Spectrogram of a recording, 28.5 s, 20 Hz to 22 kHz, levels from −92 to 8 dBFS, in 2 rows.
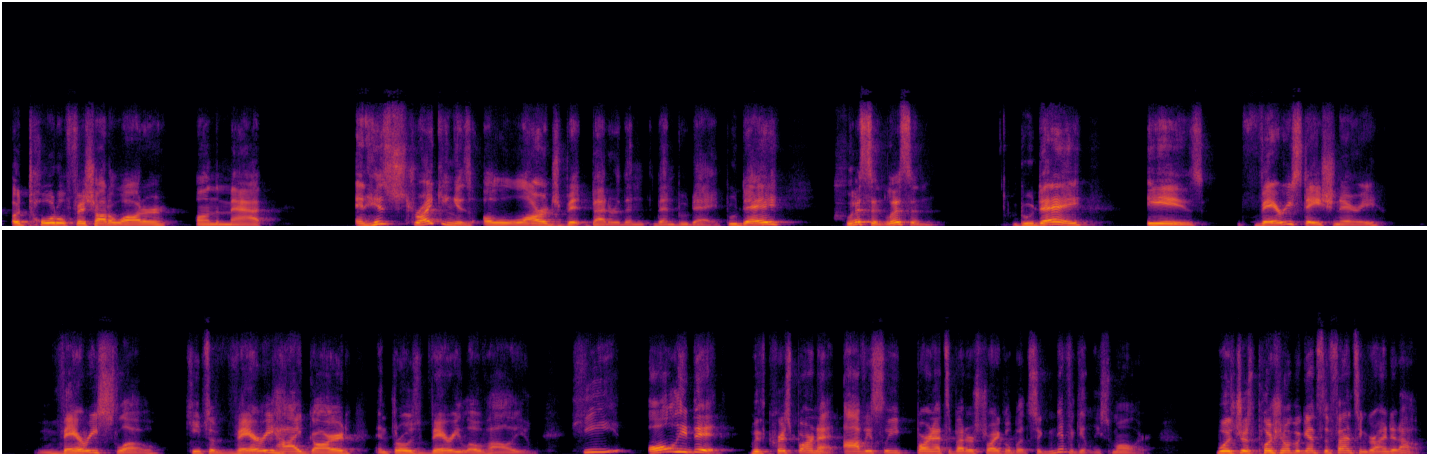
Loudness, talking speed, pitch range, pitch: -25 LUFS, 140 wpm, 125-185 Hz, 150 Hz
